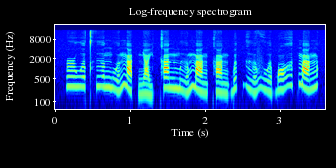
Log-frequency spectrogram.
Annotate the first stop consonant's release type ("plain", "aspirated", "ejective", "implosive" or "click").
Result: aspirated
